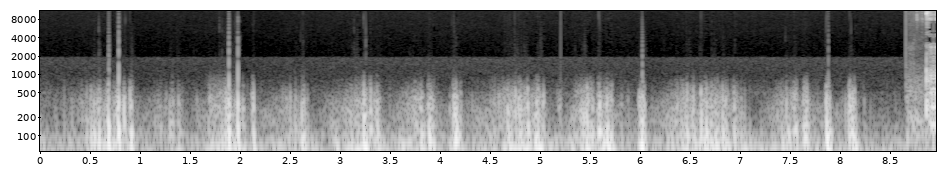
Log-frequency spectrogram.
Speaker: Les frottements pleuraux, c'est lorsque deux feuilles se frottent l'un contre l'autre comme du cuir.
